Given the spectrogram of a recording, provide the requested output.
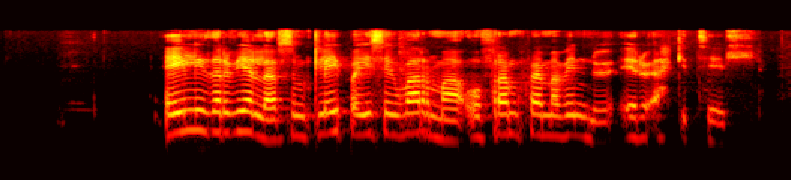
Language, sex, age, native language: Icelandic, female, 40-49, Icelandic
